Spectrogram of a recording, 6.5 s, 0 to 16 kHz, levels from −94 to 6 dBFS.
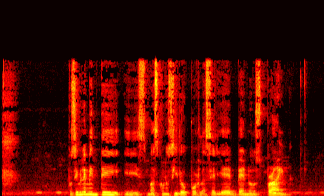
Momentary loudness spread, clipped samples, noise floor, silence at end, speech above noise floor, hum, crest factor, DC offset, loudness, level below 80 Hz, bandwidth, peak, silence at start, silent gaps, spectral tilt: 11 LU; under 0.1%; -52 dBFS; 0.65 s; 29 dB; none; 20 dB; under 0.1%; -23 LUFS; -50 dBFS; 11.5 kHz; -4 dBFS; 0.05 s; none; -4.5 dB/octave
